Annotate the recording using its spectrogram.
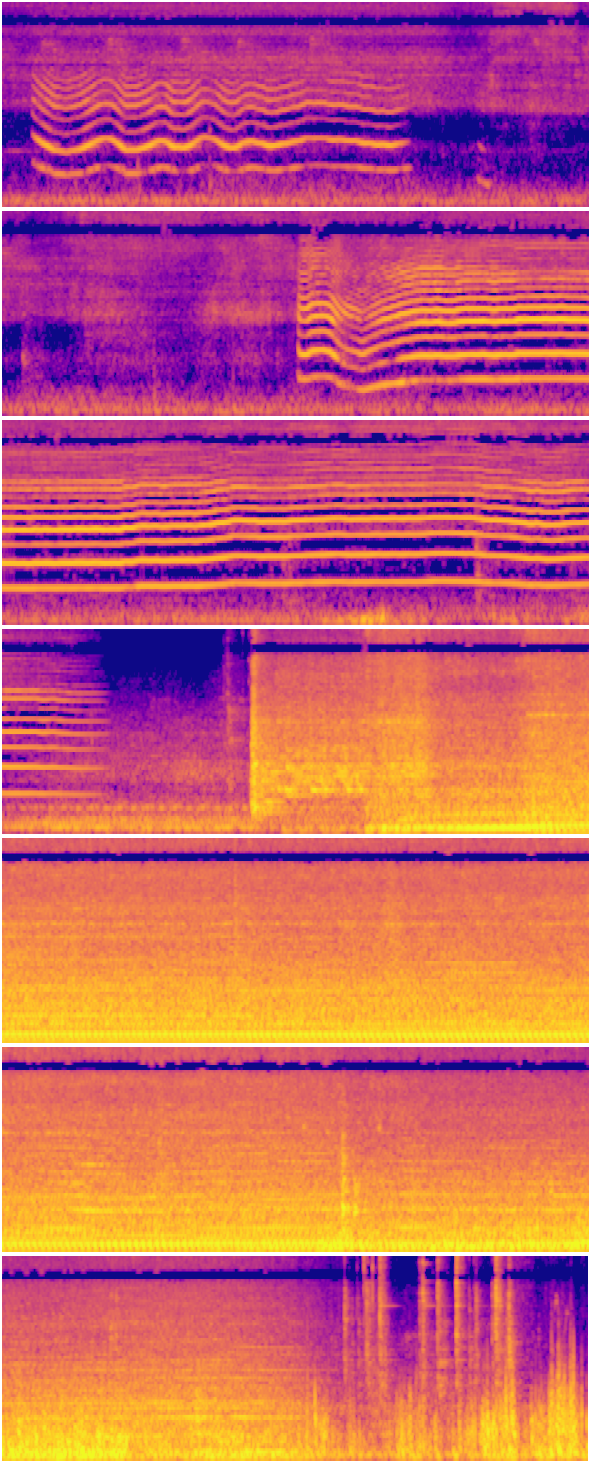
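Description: A riding lawn mower's engine starts about halfway through and runs loud and steady with a deep hum. Before that come two spells of a high whine, the first warbling quickly, the second dipping and then slowly rising.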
